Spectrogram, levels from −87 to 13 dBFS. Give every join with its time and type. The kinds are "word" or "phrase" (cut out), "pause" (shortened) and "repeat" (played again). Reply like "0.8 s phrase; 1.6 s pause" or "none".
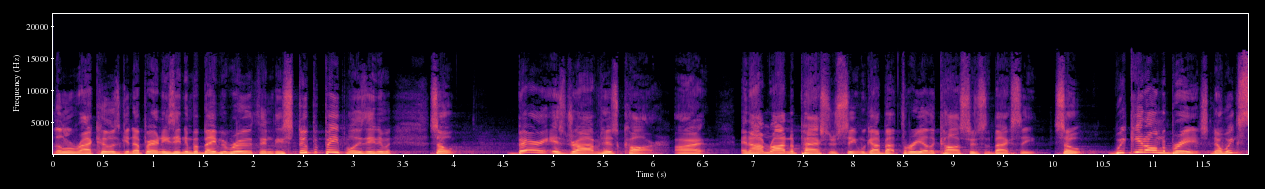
2.2 s word; 6.1 s pause; 10.0 s pause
